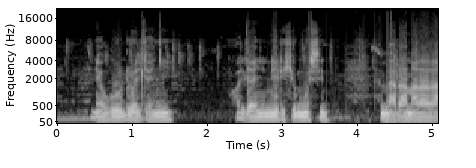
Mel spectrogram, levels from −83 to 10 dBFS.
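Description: Hard clipping runs through the whole speech clip. It's driven about 11 dB past the limit, so a small share of peaks get flattened into harsh crackle. From 3.34 to 4.51 s there's processor overload crackle too. Dozens of tiny buffers, each around a millisecond and a half, miss their deadline and drop to silence, giving a gritty tearing.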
